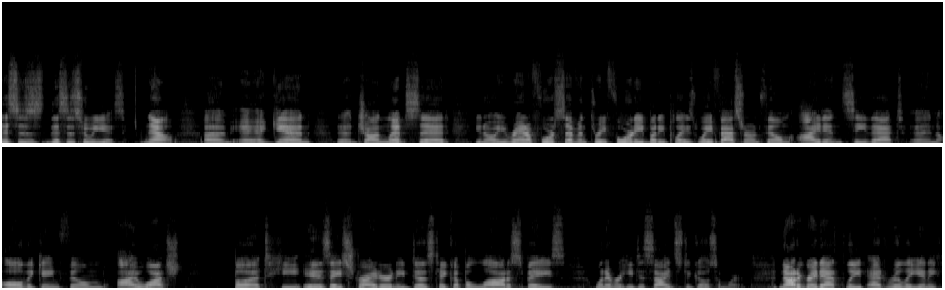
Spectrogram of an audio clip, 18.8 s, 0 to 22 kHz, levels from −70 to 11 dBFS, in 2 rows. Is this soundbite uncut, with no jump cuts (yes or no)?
no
